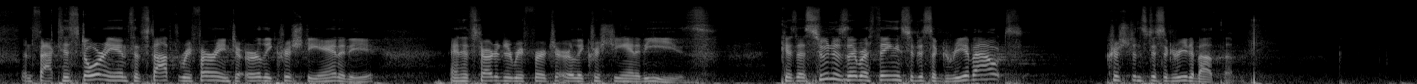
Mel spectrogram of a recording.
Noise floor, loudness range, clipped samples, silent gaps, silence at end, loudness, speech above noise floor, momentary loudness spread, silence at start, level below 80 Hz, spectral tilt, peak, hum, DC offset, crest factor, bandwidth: -62 dBFS; 5 LU; under 0.1%; none; 0.05 s; -31 LUFS; 30 dB; 14 LU; 0 s; -46 dBFS; -4.5 dB/octave; -12 dBFS; none; under 0.1%; 20 dB; 16 kHz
